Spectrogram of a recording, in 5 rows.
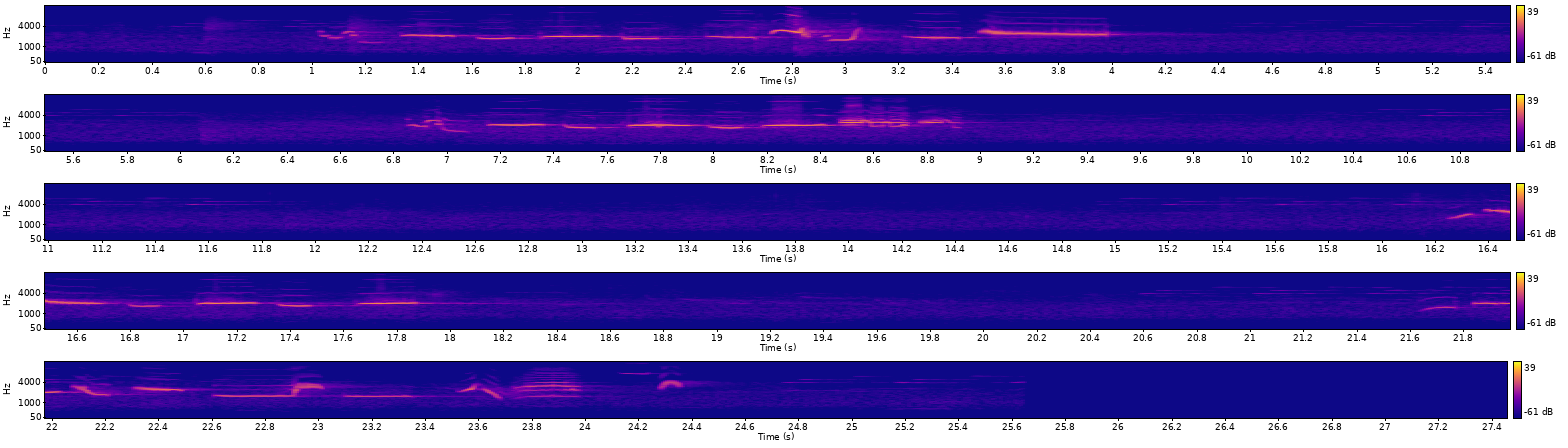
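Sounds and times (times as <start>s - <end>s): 
Eurasian blackbird singing: 0.0s - 6.1s, 6.8s - 9.8s, 15.0s - 25.6s.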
